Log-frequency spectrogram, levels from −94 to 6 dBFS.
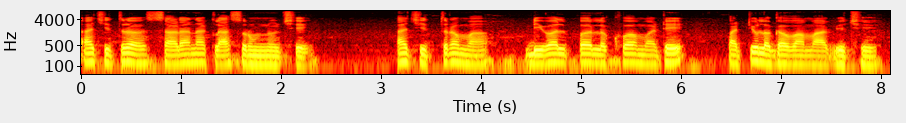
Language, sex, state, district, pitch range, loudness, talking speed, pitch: Gujarati, male, Gujarat, Valsad, 115-135 Hz, -16 LUFS, 120 wpm, 125 Hz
